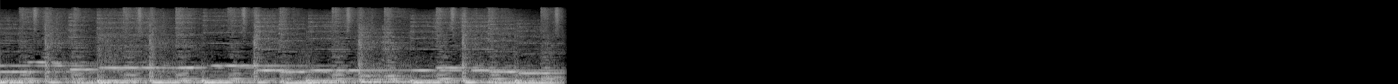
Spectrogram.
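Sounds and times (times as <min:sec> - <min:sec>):
instrumental music beat: 0:00.0 - 0:05.7.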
